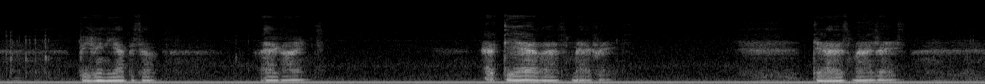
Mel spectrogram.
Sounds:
kid speaking, inside a small room, speech

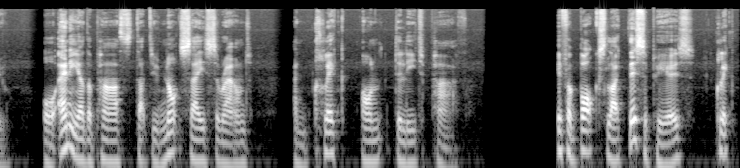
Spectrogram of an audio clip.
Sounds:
speech

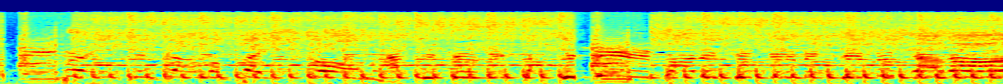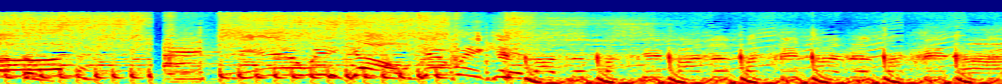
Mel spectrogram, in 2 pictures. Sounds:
music, techno, electronic music

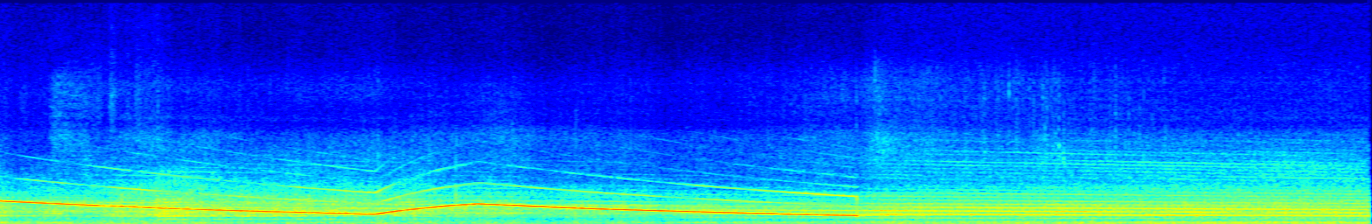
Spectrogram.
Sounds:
motor vehicle (road), vehicle, emergency vehicle

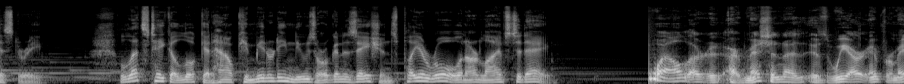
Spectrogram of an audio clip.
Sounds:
speech

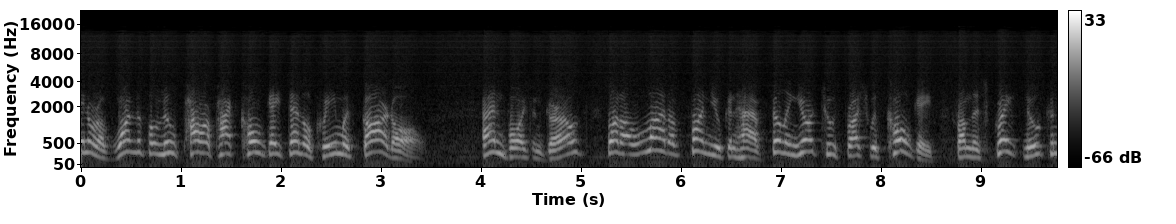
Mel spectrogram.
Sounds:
speech

